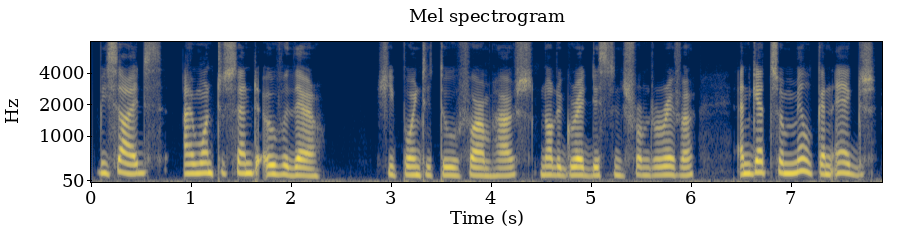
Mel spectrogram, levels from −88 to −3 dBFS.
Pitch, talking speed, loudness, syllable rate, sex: 185 Hz, 190 wpm, -18 LUFS, 5.4 syllables/s, female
